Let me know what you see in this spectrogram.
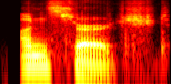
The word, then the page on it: unsearched: American English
